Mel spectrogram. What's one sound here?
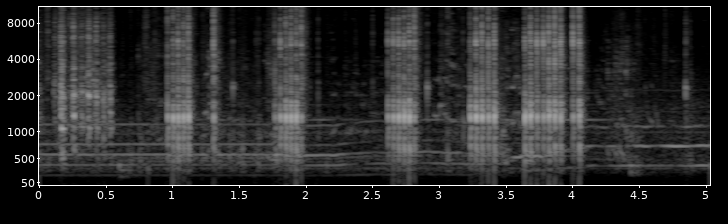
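A hammer taps a wooden joint together.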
